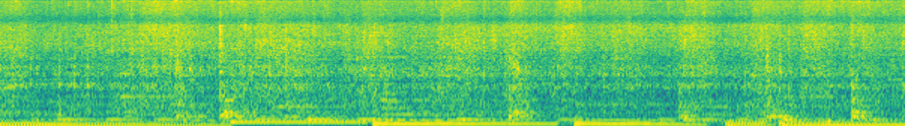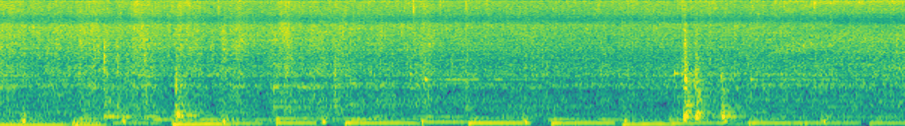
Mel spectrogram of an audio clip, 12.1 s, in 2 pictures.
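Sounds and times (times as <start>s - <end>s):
spatula scraping on pan: 0.0s - 9.7s
food sizzling in a wok: 0.0s - 12.0s.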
